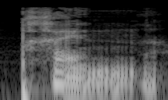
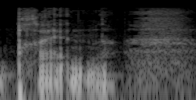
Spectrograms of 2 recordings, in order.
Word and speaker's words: prennent: Okay, keep in mind that you should pronounce it prenons, vous prenez, and then the last one, the tricky one, ils prennent. Okay, ils prennent.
